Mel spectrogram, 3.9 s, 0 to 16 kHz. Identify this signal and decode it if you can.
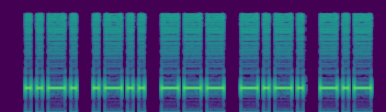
Morse code, heard as a keyed tone, about 21 wpm, 800 Hz. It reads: FLOCK
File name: FL Runs / FL Runs mp3s / FL Runs @20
